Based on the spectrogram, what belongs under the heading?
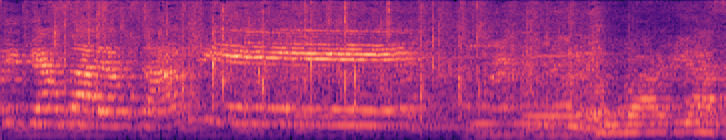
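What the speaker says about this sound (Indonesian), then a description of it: "penontonnya luar biasa dengan tepuk tangan" An audience claps at a Balinese calonarang performance in Bongkasa, with a steady patter of applause running beneath a loud announcer's voice and ringing tonal music.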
